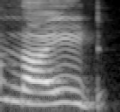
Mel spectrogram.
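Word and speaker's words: night: मैं लि लिखती हूं नाइट जी एच आ रहा है नाइट के अंदर है ना लेकिन यहां पर ये जी एच साइलेंट है लेकिन अगर मान लो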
